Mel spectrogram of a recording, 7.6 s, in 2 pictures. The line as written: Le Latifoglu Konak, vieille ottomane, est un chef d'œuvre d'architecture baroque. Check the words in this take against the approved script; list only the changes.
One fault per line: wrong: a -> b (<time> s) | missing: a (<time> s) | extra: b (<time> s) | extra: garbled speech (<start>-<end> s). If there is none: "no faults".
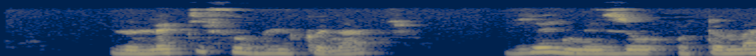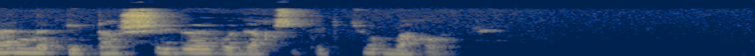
extra: maison (2.8 s)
